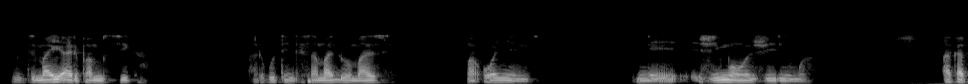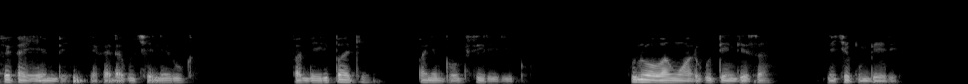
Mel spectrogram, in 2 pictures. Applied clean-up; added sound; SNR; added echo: neural mask model Resemble Enhance denoiser.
